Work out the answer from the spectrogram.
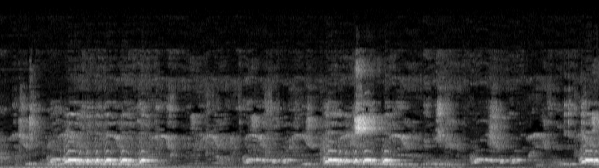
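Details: Zebra dove, Bangkok type, singing clearly: trilled coo phrases about every one to two seconds, each ending lower. A low background hum runs throughout.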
